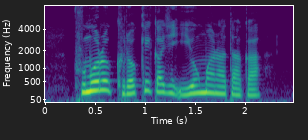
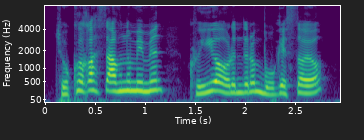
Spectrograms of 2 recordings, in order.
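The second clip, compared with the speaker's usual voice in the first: cold cutting reply, louder; cold retort; 5 semitones higher, 9 dB louder than usual. Acted. Eldest son coldly rebuking his uncle, cold retort. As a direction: answer with icy contempt. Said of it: "차갑게 말했습니다".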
